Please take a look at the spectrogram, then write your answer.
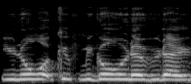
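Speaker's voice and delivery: loud booming put-on motivational-speaker man voice. Teased for a little girl's voice, the speaker tries a motivational speaker, in a put-on man's voice. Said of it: "now you sound like a man that just ate fried chicken".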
